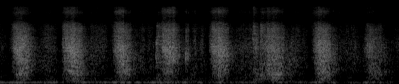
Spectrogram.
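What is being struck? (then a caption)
Synthetic pile rug scrubbed by push broom bristles. A long-handled push broom brushes and scrubs the pile of a mostly dry, ladybug-shaped red and black synthetic pile rug lying on a marble floor. Bright, scratchy bristle swishes repeat in a steady back-and-forth rhythm of about two strokes per second, each rising and fading quickly. A faint low hum sits underneath.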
